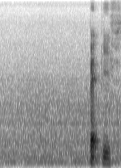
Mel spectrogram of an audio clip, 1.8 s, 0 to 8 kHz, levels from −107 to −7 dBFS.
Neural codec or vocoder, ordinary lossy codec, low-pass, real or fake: none; none; none; real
